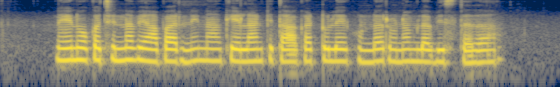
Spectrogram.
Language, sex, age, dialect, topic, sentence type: Telugu, male, 31-35, Telangana, banking, question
